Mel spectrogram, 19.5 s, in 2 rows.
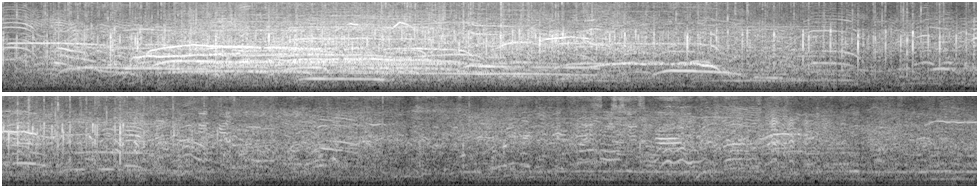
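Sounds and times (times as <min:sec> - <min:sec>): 
audience applauding: 0:00.0 - 0:12.4.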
